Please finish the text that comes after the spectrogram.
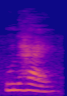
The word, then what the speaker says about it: Unhei: Yes, it's pronounced Unhei, and it means grace, Mr.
